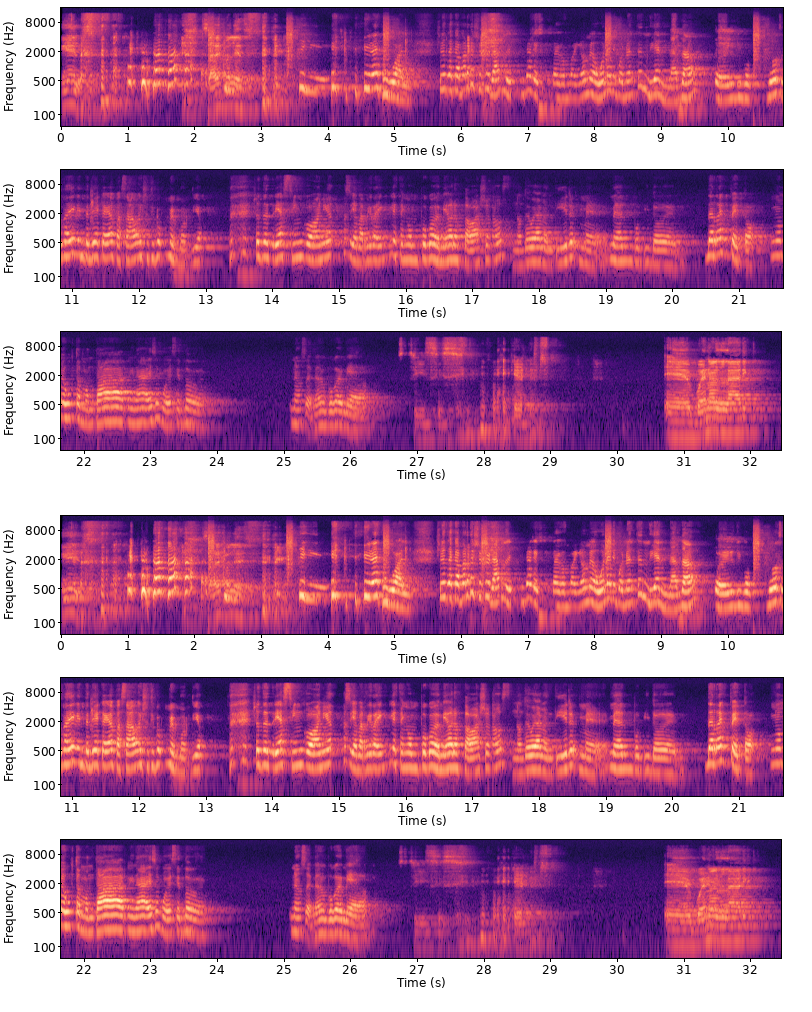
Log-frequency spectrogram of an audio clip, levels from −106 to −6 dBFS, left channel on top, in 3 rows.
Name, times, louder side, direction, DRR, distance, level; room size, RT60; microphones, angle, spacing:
voice 1, 0.0-0.9 1.8-3.3 6.1-6.6 7.1-7.2 9.2-9.3 9.8-10.1 26.9-29.0 30.7-32.1, left 4 dB, 40° left, 4.4 m, -30 dB
voice 2, 1.0-2.6 3.2-13.0 13.3-20.2 20.5-23.8 25.1-26.3, right 5 dB, 90° right, 0.8 m, -24 dB
sound 1, 1.8-1.9 2.2-2.5 3.4-3.5 4.2-4.3 4.8-5.2 6.3-6.4 8.2-8.3 8.8-8.9 10.4-10.5 11.3-11.4, right 3 dB, 15° right, 1.6 m, -27 dB
27.5 x 26.5 x 5.3 m
head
